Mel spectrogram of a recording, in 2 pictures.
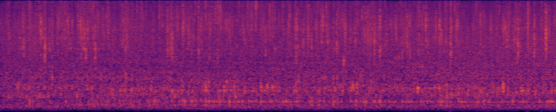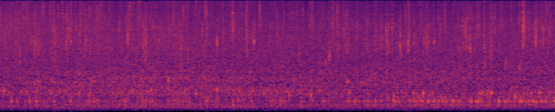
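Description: Raindrops patter and splash on leaves and puddles.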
